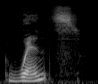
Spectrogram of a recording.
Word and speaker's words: Wentz: Well, last week I played a recording by a wooden flutist who was born in Pennsylvania, as it turns out, and I've been pronouncing his name wrong for years. It's Jed Wentz. And I've been saying Jed Wentz for a long time until I looked him up.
